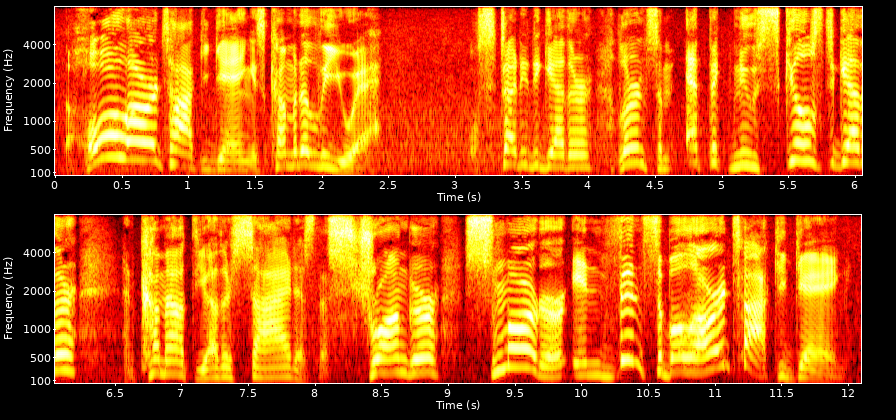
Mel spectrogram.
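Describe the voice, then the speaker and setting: An actor playing a brash, goofy, overconfident oni gang boss in a video game, with slangy, theatrical bragging. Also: male voice, sits high, big pitch swings, normal speed, fairly bright tone, slight background noise. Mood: boastful. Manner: slangy, bragging, theatrical, stammers when flustered. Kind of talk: animated video game voice acting.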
